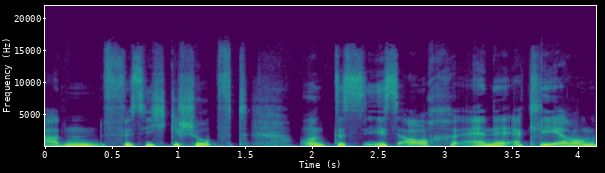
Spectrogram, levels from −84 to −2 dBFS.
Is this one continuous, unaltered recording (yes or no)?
yes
